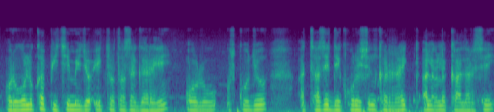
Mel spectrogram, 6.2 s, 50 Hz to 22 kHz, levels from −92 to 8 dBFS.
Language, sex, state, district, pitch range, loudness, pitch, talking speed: Hindi, male, Arunachal Pradesh, Longding, 145-160 Hz, -17 LUFS, 150 Hz, 250 wpm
